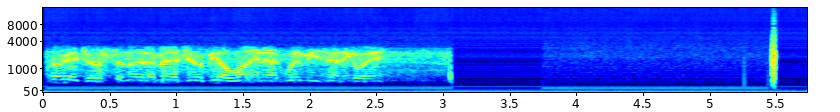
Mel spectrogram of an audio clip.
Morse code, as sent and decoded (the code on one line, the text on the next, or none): none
